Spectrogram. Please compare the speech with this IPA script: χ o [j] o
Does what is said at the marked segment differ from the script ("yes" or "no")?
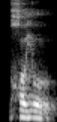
no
